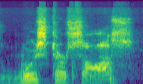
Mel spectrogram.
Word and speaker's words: Worcestershire: cheap kenny says he's pronounced worcester that's worth jesus christ now you got me confused what's this yeah where's the shire oh yeah that's how it's spelled it's not pronounced wooster sauce are you having cake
